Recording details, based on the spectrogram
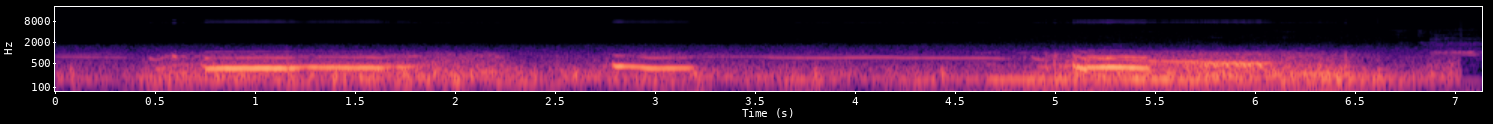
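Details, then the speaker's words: Lung-sound example: high-pitched musical, whistling tones recurring with each breath over noisy breathing, heard over most of the chest and transmitted to the mouth: wheeze. "es una sibilancia la sibilancia se caracteriza por ser de tonalidad aguda se localiza en la mayor parte del tórax y se transmite a la boca"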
